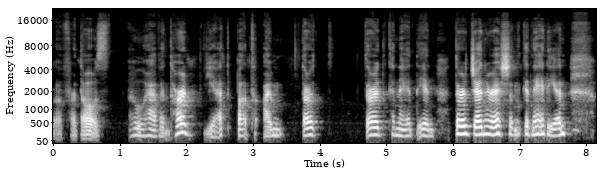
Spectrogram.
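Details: Adult woman, third-generation Canadian, with post-stroke aphasia and apraxia of speech; foreign accent syndrome began three months after the stroke, which she feels sounds East European; foreign accent syndrome with apraxia of speech.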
